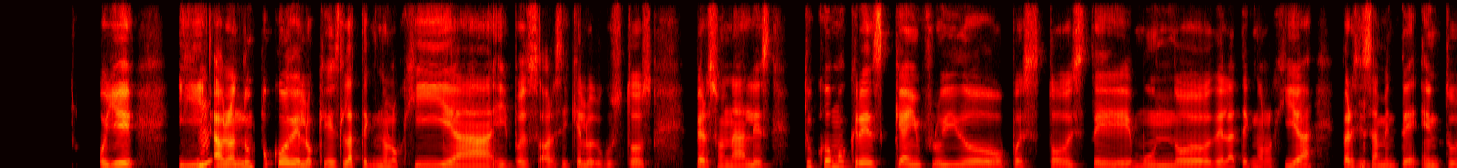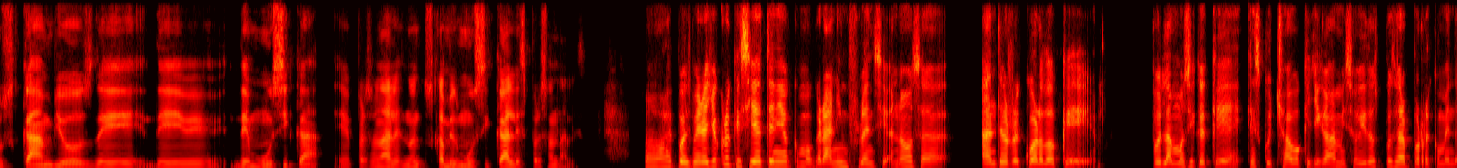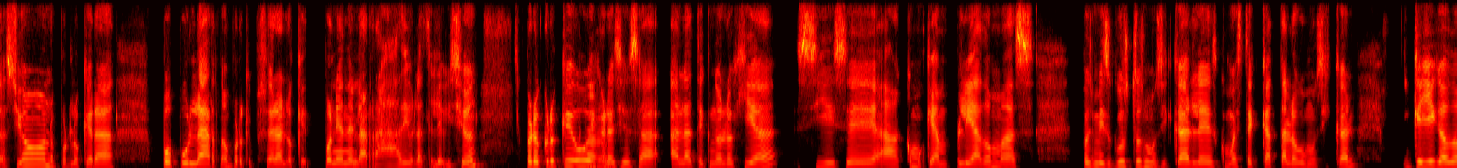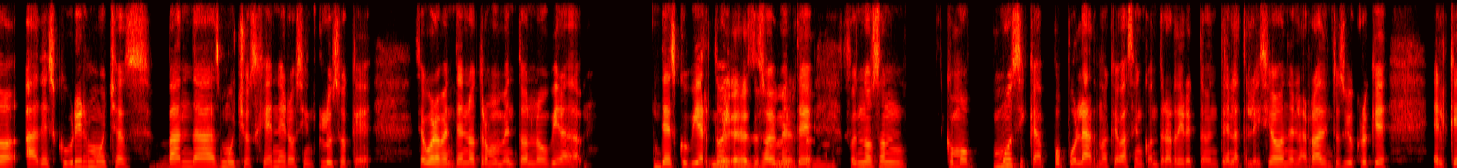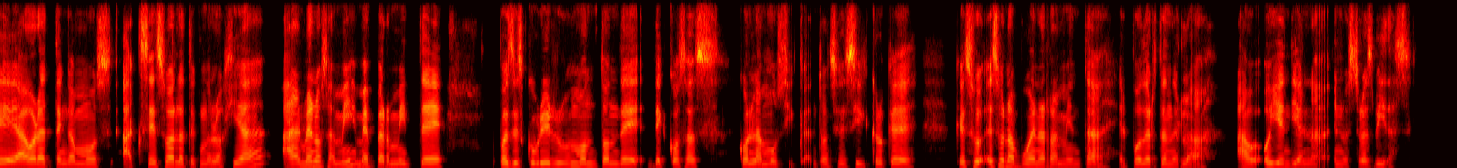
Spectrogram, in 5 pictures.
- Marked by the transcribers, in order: unintelligible speech
- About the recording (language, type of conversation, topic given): Spanish, podcast, ¿Cómo ha influido la tecnología en tus cambios musicales personales?
- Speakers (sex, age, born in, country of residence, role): female, 35-39, Mexico, Mexico, guest; male, 20-24, Mexico, United States, host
